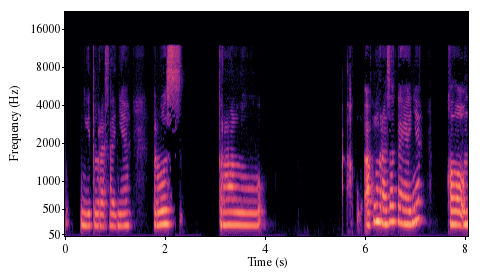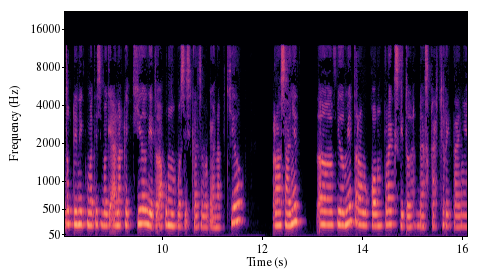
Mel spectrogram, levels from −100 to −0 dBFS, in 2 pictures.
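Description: A speech recording, and there's nothing technically wrong with it that a listener could pick out.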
